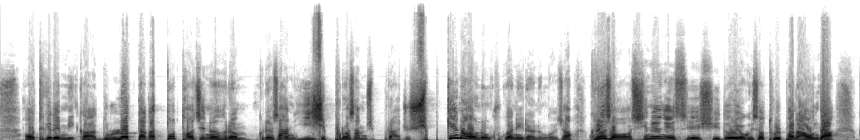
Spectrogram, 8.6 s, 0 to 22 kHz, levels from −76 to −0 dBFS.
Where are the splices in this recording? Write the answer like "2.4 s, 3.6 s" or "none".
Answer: none

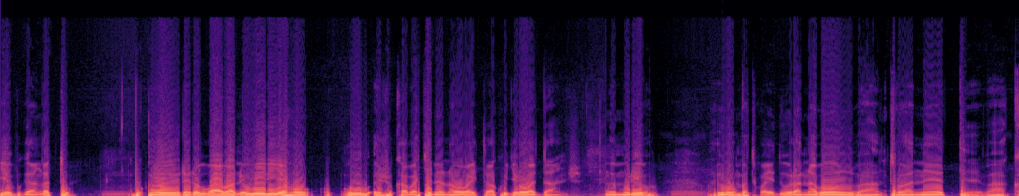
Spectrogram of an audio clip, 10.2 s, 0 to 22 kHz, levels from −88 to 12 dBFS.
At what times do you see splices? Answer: 6.0 s

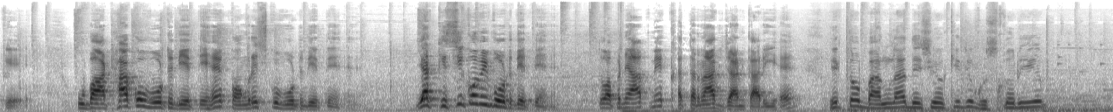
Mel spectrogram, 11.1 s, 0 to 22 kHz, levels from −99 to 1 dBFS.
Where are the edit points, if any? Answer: 8.1 s

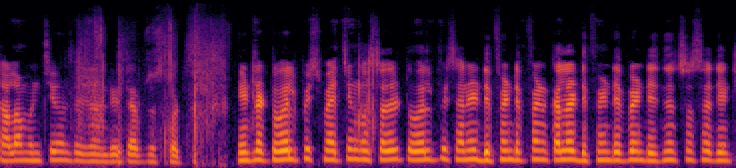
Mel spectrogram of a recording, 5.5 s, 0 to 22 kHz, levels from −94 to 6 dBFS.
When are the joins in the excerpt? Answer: none

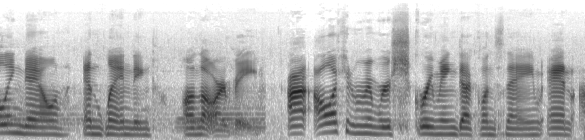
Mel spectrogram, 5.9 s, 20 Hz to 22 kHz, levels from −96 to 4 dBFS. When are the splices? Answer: 2.6 s

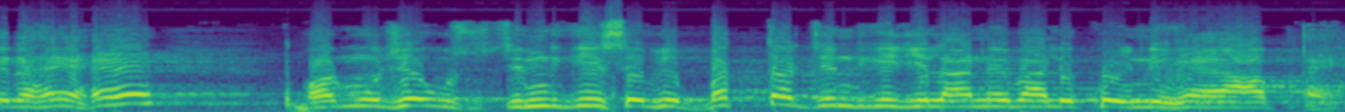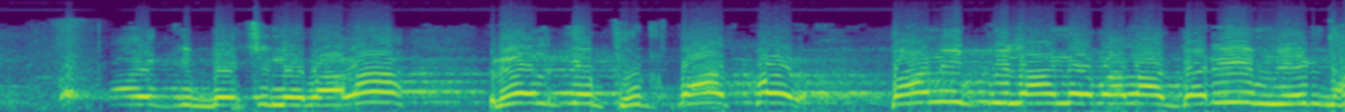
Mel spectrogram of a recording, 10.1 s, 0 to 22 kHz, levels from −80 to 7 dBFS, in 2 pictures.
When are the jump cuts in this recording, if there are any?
5.5 s

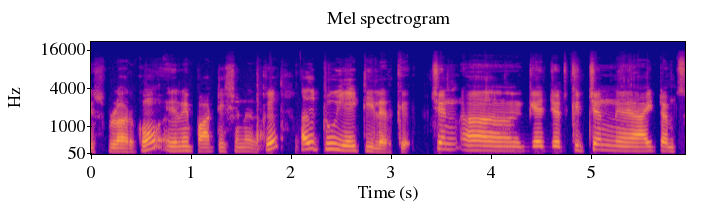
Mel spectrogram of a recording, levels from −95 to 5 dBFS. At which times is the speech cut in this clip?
3.2 s

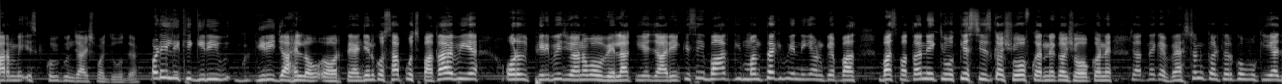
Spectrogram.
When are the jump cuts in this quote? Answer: 1.4 s, 6.8 s, 11.3 s

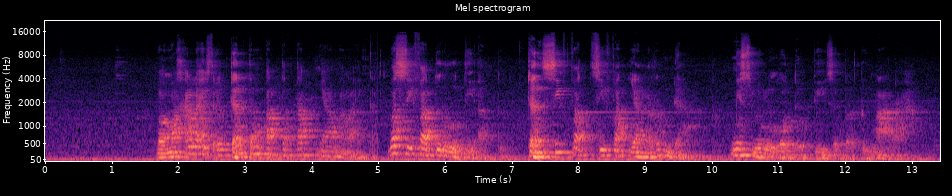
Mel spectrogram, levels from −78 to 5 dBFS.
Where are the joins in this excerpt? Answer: 4.9 s

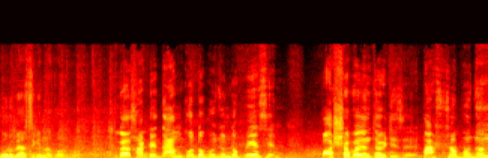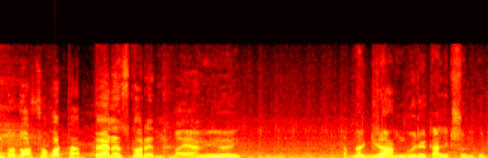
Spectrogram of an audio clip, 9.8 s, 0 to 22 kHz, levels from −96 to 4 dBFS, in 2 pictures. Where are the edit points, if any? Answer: 1.2 s, 5.8 s

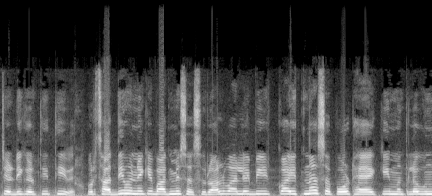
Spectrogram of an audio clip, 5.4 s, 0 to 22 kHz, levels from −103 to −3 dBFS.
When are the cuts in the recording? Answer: 1.0 s

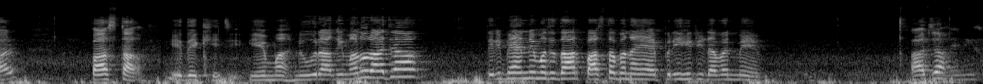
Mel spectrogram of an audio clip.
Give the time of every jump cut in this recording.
1.5 s

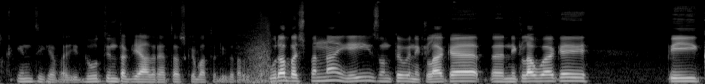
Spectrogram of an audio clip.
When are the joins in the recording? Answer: 2.6 s

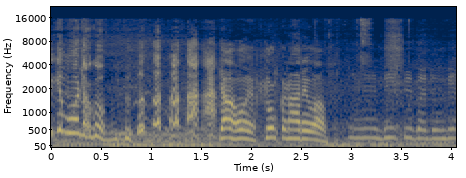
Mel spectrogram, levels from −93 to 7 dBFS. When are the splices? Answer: 1.6 s

